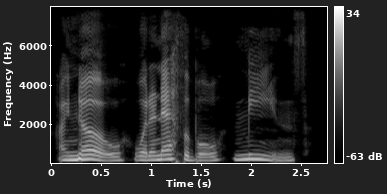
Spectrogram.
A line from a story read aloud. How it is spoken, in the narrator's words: Arcadius growled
